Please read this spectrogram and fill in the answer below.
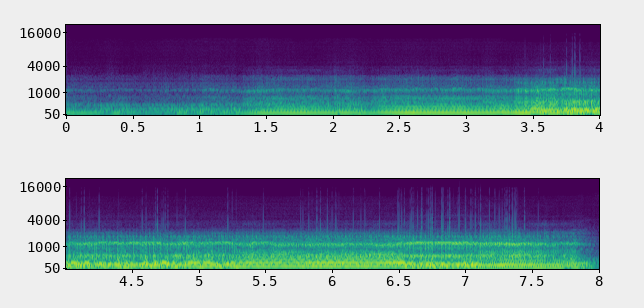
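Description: A long, low growl used as a made-up creature sound effect. It grows louder over the first three seconds, holds with a few shifts in pitch, and cuts off just before the end.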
